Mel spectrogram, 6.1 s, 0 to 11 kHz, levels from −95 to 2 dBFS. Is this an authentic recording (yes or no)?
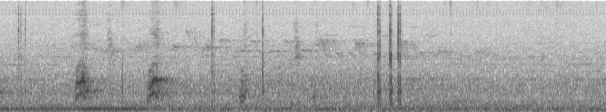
yes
